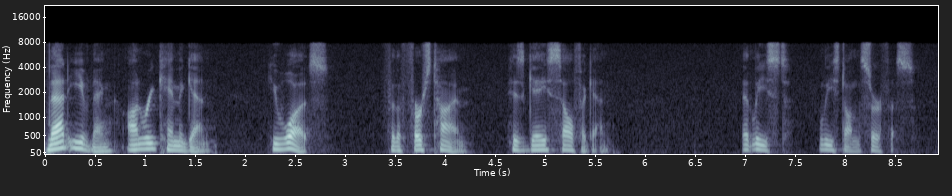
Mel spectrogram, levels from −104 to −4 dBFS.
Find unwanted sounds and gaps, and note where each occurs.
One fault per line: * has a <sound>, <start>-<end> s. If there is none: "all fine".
all fine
